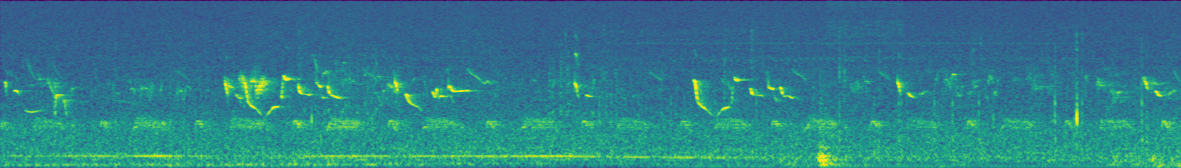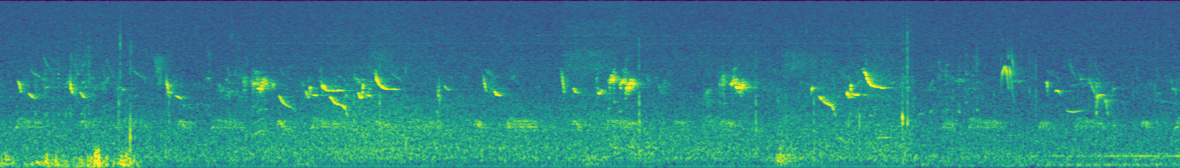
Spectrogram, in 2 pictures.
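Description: Small birds chirping repeatedly in short, quick calls. A faint steady low hum runs under the first third, and there are a couple of brief low thumps near the middle.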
